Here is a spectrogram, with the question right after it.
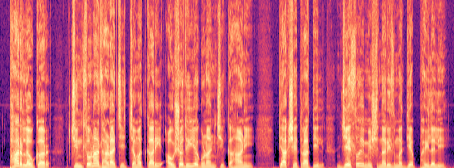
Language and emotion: Marathi, neutral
